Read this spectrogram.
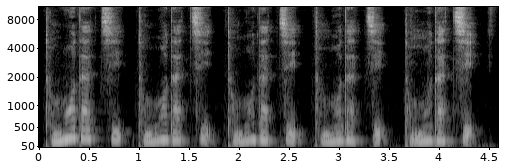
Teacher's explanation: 友達は友達です。最初が低くて、もで上がって、そのまま高いままです。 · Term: ピッチアクセント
